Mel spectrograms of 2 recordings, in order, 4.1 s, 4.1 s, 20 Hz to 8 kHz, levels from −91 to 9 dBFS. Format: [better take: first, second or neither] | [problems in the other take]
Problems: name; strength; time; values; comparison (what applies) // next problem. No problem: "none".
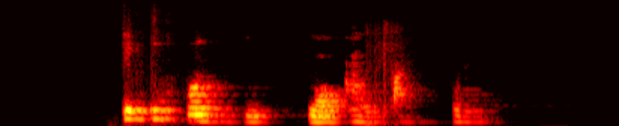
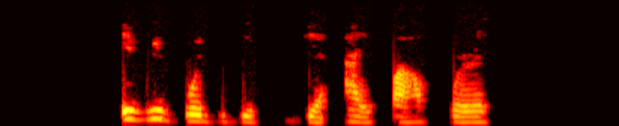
second | noise reduction (neural mask model DeepFilterNet 3)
